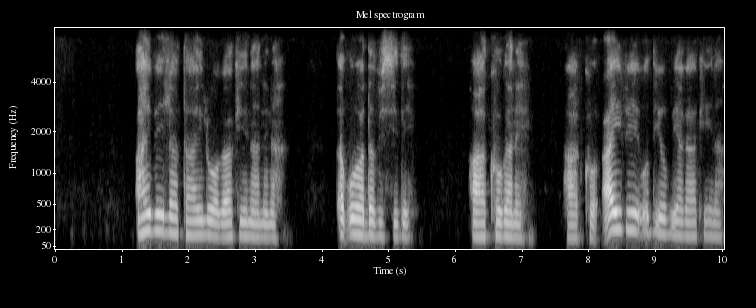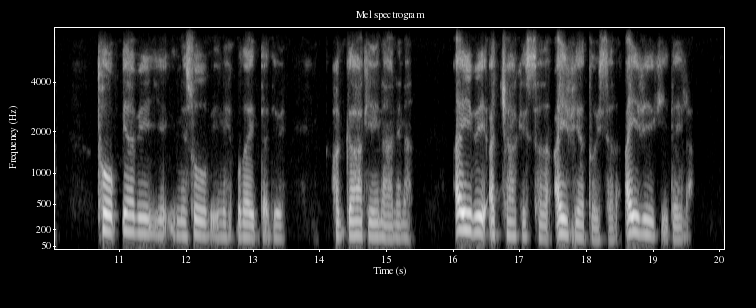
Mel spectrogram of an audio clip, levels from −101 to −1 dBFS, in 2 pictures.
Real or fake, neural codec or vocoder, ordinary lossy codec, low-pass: real; none; Opus, 32 kbps; 7.2 kHz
